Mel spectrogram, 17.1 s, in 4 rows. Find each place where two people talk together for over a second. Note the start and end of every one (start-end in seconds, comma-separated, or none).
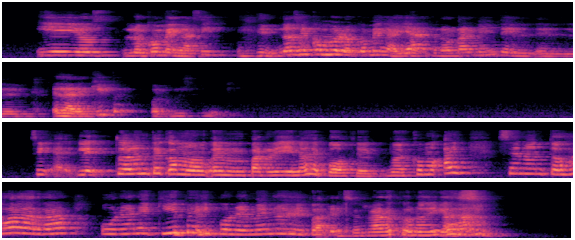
none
